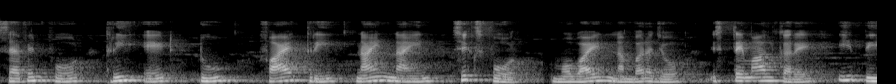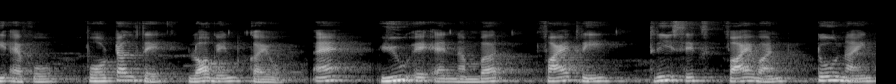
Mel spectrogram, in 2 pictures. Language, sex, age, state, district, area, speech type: Sindhi, male, 45-60, Maharashtra, Thane, urban, read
